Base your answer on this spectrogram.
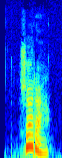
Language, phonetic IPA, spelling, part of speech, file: Russian, [ʐɐˈra], жара, noun, Ru-жара.ogg
- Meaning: heat, hot weather, hot spell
